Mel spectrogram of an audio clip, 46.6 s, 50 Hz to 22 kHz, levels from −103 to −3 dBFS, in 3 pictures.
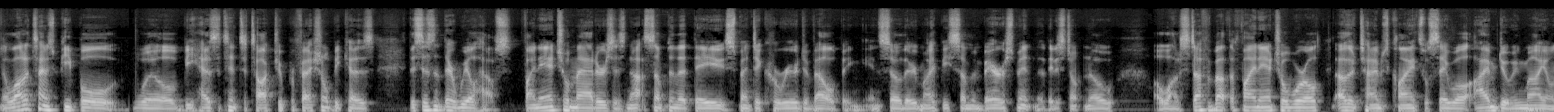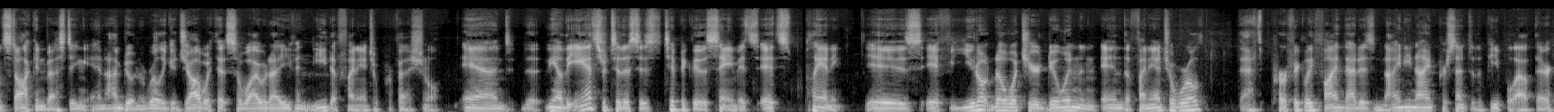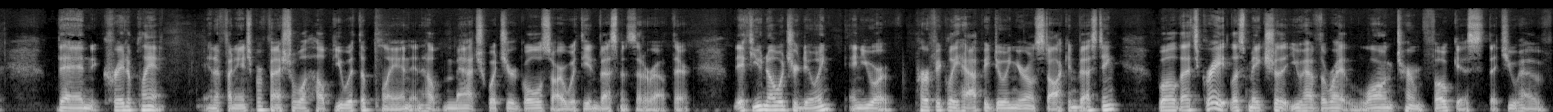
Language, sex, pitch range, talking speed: English, male, 100-120 Hz, 230 wpm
